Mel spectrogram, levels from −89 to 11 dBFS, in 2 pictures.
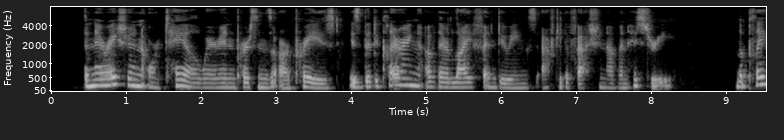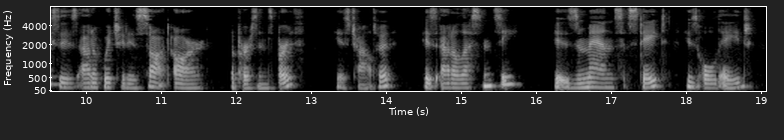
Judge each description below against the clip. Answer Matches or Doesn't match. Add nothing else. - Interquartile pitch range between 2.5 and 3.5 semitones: Doesn't match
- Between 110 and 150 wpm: Matches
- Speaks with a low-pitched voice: Doesn't match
